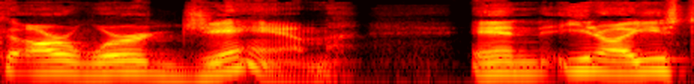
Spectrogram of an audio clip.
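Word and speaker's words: iam: often in Latin text you would see the word J aam jam it was actually pronounced yam and uh today they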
